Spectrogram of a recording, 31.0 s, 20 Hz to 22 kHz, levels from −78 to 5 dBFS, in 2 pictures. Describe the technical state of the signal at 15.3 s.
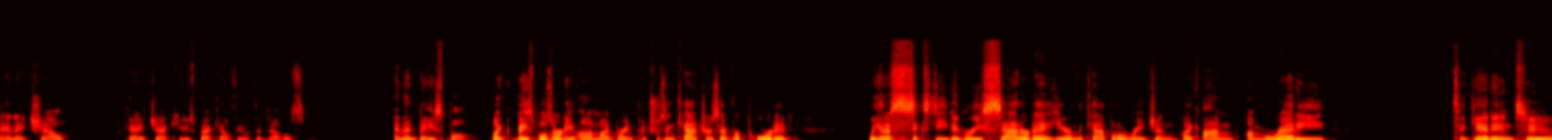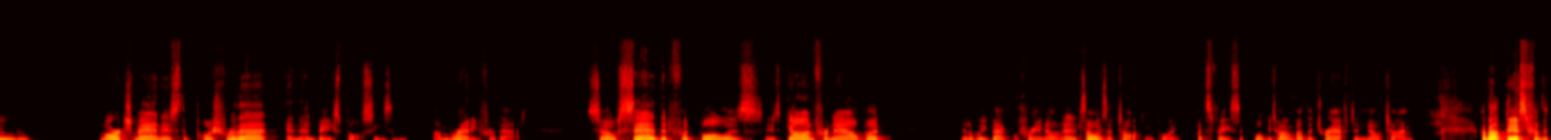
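Nothing goes wrong in the signal at 15.3 s; the speech there is intact.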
